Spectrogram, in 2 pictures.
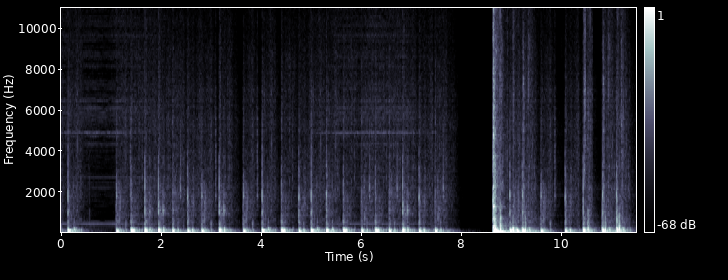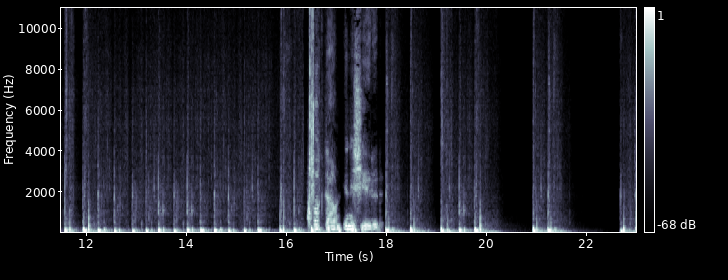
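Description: Heavy footsteps thud at a steady pace.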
